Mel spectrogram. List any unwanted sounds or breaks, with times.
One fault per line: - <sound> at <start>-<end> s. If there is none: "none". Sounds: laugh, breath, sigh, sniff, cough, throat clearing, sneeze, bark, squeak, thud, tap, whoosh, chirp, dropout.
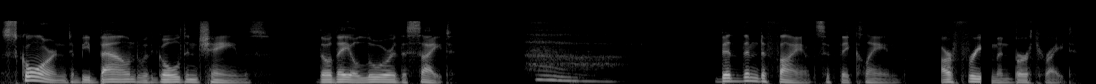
- sigh at 5.2-6.4 s
- dropout at 9.8-9.9 s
